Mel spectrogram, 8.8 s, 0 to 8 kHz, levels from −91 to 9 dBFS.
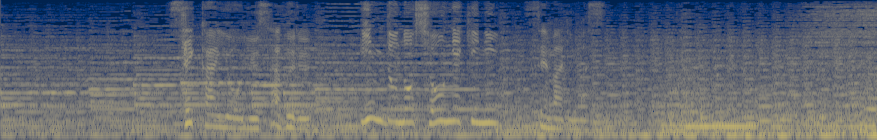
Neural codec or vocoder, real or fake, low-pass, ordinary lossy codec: none; real; none; none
